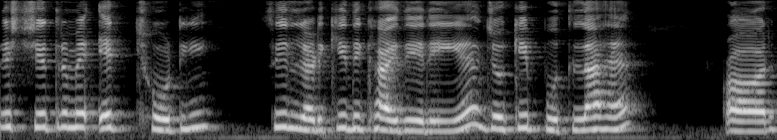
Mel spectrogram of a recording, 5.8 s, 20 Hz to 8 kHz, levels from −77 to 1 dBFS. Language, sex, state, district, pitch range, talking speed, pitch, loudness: Hindi, female, Uttar Pradesh, Muzaffarnagar, 235-295 Hz, 165 wpm, 265 Hz, -17 LUFS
